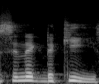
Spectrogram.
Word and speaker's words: synecdoche: So that is a synecdoche, synecdoche, synecdoche adjective.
